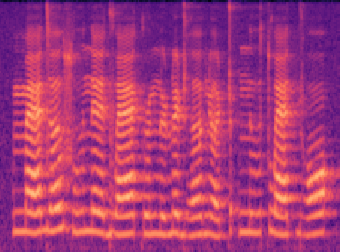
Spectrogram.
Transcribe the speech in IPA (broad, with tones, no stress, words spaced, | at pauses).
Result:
mæ˨˩˦dɜ˨˥ sʷɯː˨˥nɛː˦˨ɡwæː˨˥kə˞˨˥ nɯ˨˩˦ɭɳɛ˦˨ɖʱɜː˨˥ɡɳɜ˨˩˦ʈ | nɯː˨˩˦twæː˨˩˦tɖʱɔ˨˥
